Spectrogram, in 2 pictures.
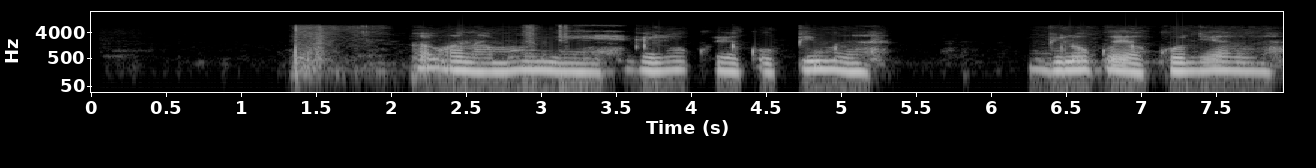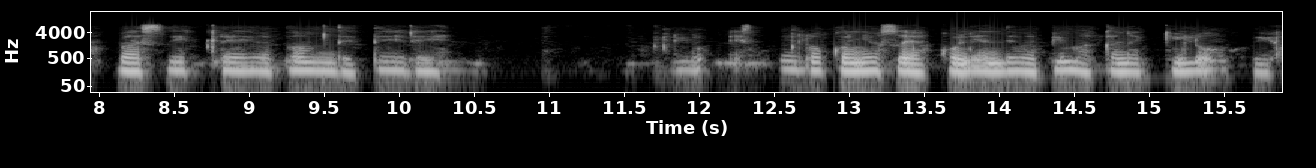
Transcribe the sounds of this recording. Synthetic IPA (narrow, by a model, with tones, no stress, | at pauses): a˦wa˦na˨mɔ˦ni˦e˨lɔ˦kʰɔ˦ja˨ko˨pi˦ma˨ | bi˨lɔ˦kɔ˦ja˨kʰo˨li˦a˦ba˨si˦kle˦ba˨pa˦m˨de˨te˦ɾe˦ | e˨lɔ˦kɔ˦ɲɔ˦nsɔ˨ja˨ko˨lḭ˦a˦nde˦ba˨pi˦ma˨ka˦na˨ki˦lo˦o˦jo˨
